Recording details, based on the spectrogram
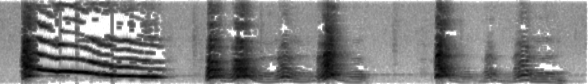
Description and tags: Dog Pitiful Howl and Bark
I recorded my dog barking after I hit a single note on my piano. Recorded using my ipad microphone, sorry for the lack of proper recording. I figured I would just nab it while he was feeling talkative!
pooch, beagle, dog, whine, howl, puppy, nose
